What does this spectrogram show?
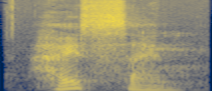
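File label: "heiss sein", German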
